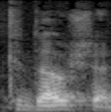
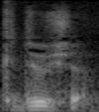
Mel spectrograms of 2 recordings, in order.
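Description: First: The middle vowel is an 'o' sound. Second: The middle vowel is a 'u' sound. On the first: The word works as an adjective describing holiness. "it's really an adjective. And it's Kedosha" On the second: The word works as a noun meaning holiness. "not Kedusha"

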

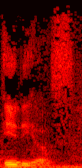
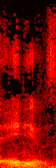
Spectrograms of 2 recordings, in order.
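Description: First: The word begins with an 'ee' vowel. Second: The word begins with an 'a' vowel. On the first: The name marks this tractate as the chosen one. "not Idios" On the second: The name comes from the word for testimony. "Rashi pronounces the name in the Masechta Adios"

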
